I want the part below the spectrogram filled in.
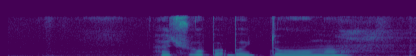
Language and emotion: Russian, sad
